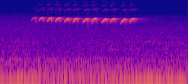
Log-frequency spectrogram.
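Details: Pied bushchat singing vigorously in a bird-tutoring recording: a quick trill of about ten sharp, high, evenly spaced chipping notes lasting just over a second, over a faint low hum.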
